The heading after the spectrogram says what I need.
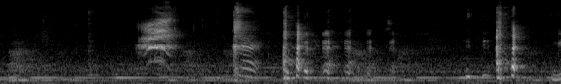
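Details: A baby girl playing with her aunt makes a few short, breathy cough-like bursts over soft music, playfully imitating a grown-up's cough: an imitated cough.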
